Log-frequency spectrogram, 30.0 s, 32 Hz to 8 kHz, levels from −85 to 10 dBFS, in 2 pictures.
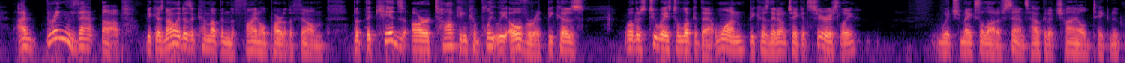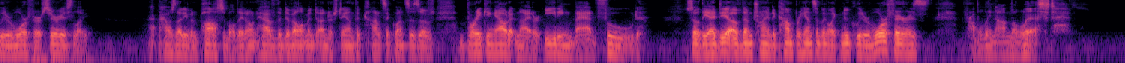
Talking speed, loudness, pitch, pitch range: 195 wpm, -22 LUFS, 90 Hz, 75-110 Hz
